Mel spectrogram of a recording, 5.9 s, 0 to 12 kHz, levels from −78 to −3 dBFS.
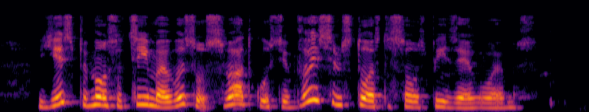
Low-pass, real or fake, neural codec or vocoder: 7.2 kHz; fake; codec, 16 kHz, 16 kbps, FreqCodec, larger model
